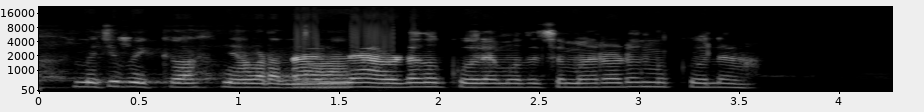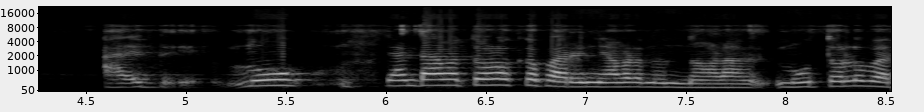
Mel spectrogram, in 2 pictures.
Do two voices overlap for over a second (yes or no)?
no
